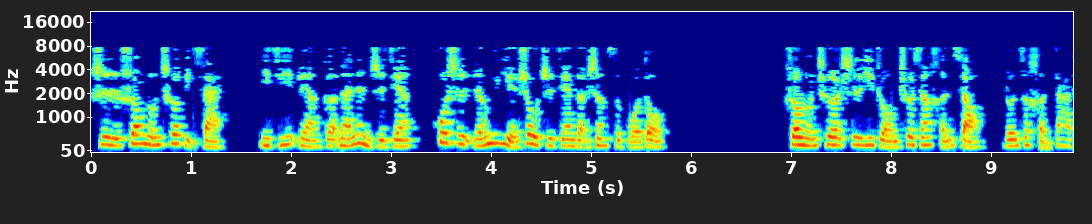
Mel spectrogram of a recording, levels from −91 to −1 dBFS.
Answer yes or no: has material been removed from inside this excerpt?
no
